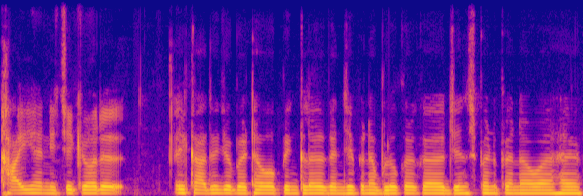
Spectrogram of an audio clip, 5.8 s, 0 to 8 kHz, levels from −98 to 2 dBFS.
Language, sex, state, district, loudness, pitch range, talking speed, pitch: Hindi, male, Chhattisgarh, Sukma, -13 LUFS, 130-135 Hz, 255 wpm, 135 Hz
